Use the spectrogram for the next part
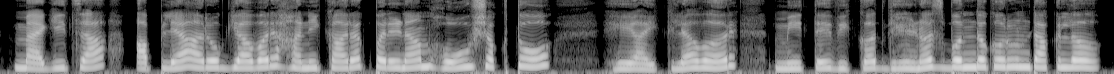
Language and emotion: Marathi, fearful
